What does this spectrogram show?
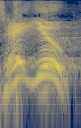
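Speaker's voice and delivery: high imitation, calling out gruffly; crotchety old man. Bernie calls out to the waitress, crotchety old man voice. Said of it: "kinda crotchety old man".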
